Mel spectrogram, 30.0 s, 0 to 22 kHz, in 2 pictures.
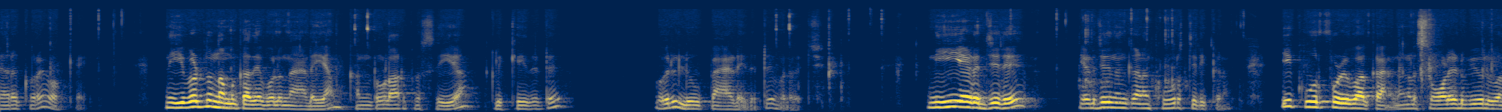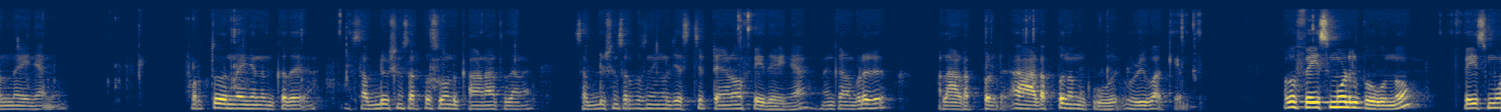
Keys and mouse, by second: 2.3 ctrl+r, 8.5 a, 13.4 z, 13.9 z, 15.5 Tab, 16.8 Tab, 17.7 Tab, 18.1 Tab, 21.7-23.6 drag, 25.3 ctrl+Tab.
